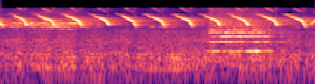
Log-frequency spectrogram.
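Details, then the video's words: Slow series of clear downward-sweeping whistles, about three per second, from a Belgian canary training song meant to get canaries singing, with a faint steady tone in the background partway through. "CANTO PARA ESTIMULAR CANÁRIO BELGA A CANTAR - Canto de Canário Belga"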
